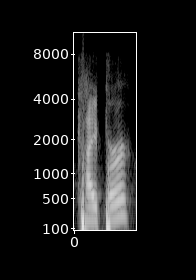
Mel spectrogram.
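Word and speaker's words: Kuiper: Pluto lies something called the Kyper Bel pronounced Kyper and there are many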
